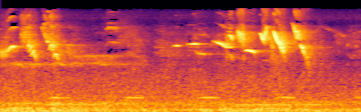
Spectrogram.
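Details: Double-collared seedeater in its puxada song, a sequence meant to provoke fighting: an opening flurry of steep, high sweeps, a pause of thin scattered notes, then another loud, quick run of descending whistles against quiet low hum.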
